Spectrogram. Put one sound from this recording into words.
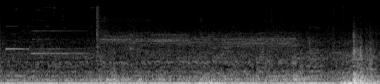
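Train doors slide open with a hiss.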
